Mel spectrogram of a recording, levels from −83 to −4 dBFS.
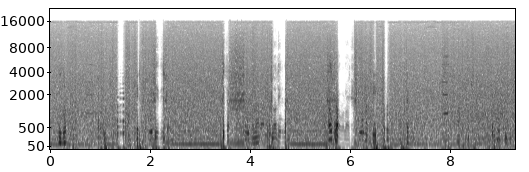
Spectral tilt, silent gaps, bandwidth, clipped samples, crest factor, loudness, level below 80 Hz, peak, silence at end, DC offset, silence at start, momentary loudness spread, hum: -3.5 dB/octave; none; 16.5 kHz; under 0.1%; 20 dB; -22 LUFS; -36 dBFS; -2 dBFS; 0 s; under 0.1%; 0 s; 5 LU; none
